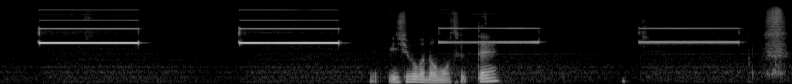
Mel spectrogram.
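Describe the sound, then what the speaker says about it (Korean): A high-pitched Arduino-driven electronic buzzer alarm beeps in about one-second bursts, switching on and off repeatedly, with someone speaking between the beeps. "이런 식으로 경보음이 잠깐 울렸다가 꺼지고, 잠깐 울렸다가 꺼지고"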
